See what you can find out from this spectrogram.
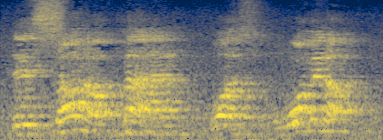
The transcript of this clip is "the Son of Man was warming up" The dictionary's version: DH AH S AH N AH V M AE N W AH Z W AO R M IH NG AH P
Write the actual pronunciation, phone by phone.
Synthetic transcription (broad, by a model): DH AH S AH N AH V M AE N W AH Z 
